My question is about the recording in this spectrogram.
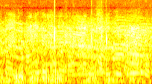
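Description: Footballers' voices shouting and calling to one another on the pitch, several overlapping and indistinct.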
